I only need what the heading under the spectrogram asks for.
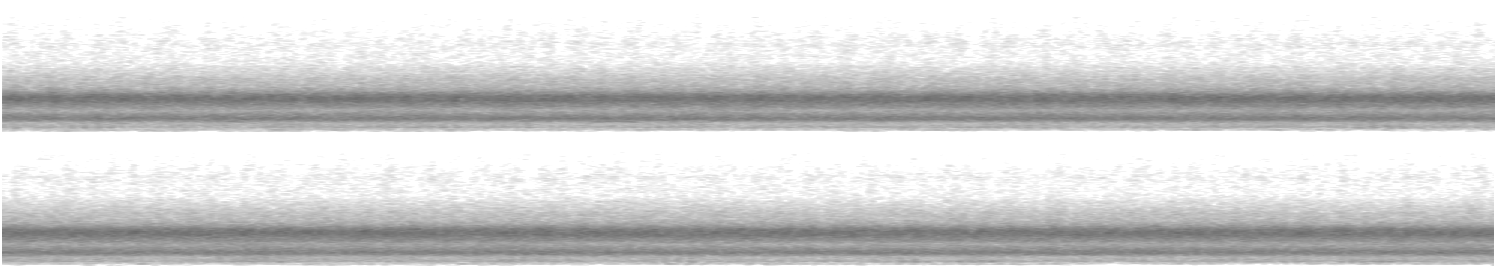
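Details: Quiet countryside at night filled with a massed frog chorus, a thick continuous trilling drone lasting twenty seconds without letup or change in loudness, no other noises apparent.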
